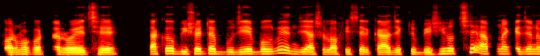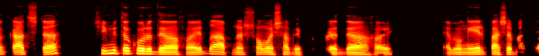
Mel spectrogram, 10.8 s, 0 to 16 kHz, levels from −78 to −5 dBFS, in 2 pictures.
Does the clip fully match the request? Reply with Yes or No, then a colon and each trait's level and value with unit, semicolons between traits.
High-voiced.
No: medium, 140 Hz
